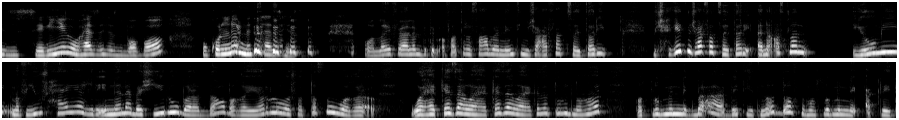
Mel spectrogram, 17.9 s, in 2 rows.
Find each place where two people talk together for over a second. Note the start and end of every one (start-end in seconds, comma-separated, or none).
none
